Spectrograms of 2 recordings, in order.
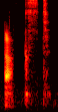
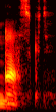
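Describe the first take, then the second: First: The k sound comes before the s sound. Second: The s sound comes before the k sound. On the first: "even a lot of Americans sometimes say axed" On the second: "you just add kt like that"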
